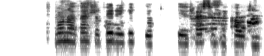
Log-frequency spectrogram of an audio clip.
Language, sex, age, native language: Icelandic, female, 12, Serbo-Croatian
